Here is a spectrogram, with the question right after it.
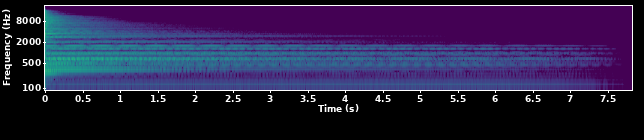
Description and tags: ride bellv2 3
X-Act heavy metal drum kit. Zildjian Avedis Rock Ride 20". Recorded in studio with a Audio Technica AT3040 condenser microphone plugged into a Behringer Ultragain PRO preamp, and into a Roland VS-2400CD recorder. I recommend using Native Instruments Battery to launch the samples. Each of the Battery's cells can accept stacked multi-samples, and the kit can be played through an electronic drum kit through MIDI.
ride, drum, heavy, kit, zildjian, avedis, rock, metal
